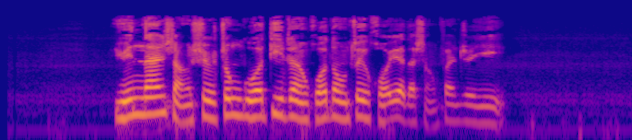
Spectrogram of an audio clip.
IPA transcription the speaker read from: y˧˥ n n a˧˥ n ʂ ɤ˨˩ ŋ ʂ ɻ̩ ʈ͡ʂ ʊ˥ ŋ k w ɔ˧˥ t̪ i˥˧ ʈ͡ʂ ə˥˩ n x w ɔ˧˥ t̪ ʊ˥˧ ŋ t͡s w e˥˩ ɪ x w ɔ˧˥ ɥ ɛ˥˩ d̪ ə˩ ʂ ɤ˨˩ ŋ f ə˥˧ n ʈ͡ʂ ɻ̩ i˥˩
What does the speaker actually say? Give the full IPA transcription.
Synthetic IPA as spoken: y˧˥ n n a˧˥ n ʂ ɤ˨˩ ŋ ʂ ɻ̩ ʈ͡ʂ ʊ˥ ŋ k w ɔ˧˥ t̪ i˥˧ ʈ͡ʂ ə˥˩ n x w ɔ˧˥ t̪ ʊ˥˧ ŋ t͡s w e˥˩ ɪ x w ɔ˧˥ ɥ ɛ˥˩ d̪ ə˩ ʂ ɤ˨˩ ŋ f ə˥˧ n ʈ͡ʂ ɻ̩ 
